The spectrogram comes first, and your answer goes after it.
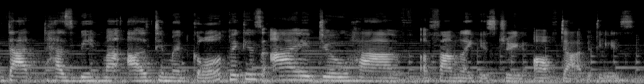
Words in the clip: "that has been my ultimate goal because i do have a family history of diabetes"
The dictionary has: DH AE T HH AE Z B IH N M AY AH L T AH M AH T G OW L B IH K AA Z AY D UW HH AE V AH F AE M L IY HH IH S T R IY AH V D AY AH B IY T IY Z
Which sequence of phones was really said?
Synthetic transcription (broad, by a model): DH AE T HH AE Z B IH N M AY AH L T AH M AH T G OW L B IH K AA Z AY D UW HH AE V AH F AE M L IY HH IH S T R IY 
